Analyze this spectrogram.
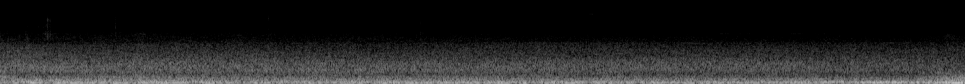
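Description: Outdoor city ambience: a steady low rumble of passing traffic with no distinct events.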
